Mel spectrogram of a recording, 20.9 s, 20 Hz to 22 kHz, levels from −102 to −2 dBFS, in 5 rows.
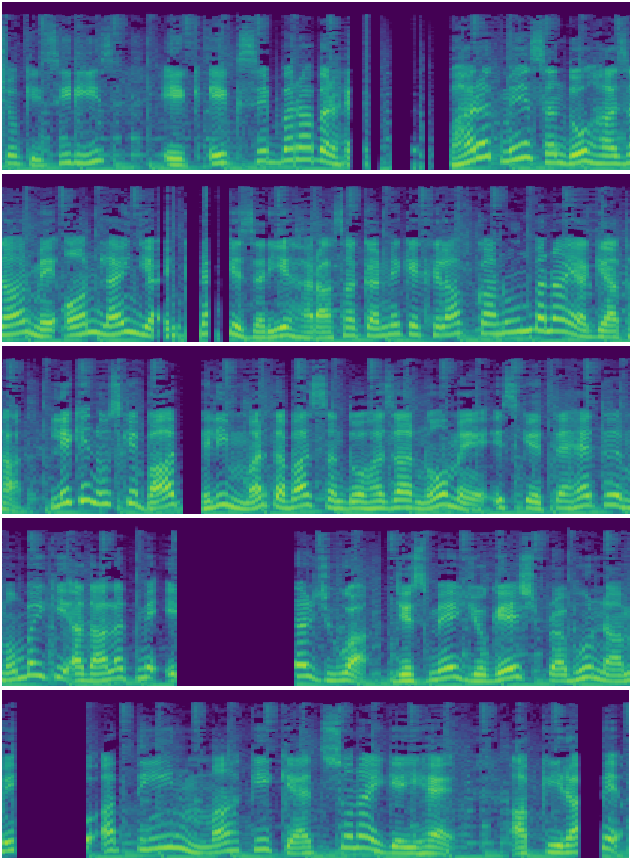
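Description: AAC frame loss with muting: coded frames went missing and the decoder zeroed their spectrum, so the overlapping windows fade the sound out and back in around each gap. The holes fall at 2.27 to 2.99 s (scattered dropouts, the longest about 150 ms), 5.19 to 5.71 s (scattered, longest about 100 ms), 9.56 to 9.72 s, 13.70 to 14.52 s, 16.82 to 17.32 s, and 20.57 to 20.75 s. Each is a soft-edged silence.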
